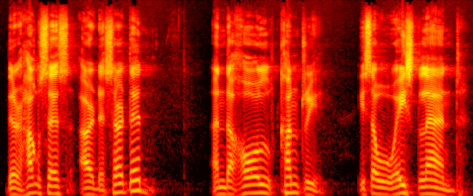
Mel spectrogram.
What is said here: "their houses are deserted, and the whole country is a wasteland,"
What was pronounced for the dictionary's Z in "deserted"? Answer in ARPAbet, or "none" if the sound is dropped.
S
